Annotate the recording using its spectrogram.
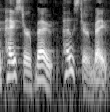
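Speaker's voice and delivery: Philly O in "Poster, boat"; Philadelphia accent. Shown as a demonstration. Guest shows her way-in words, Philadelphia accent. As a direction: practise Philadelphia vowels on each word. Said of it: "I was walking around the set going".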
